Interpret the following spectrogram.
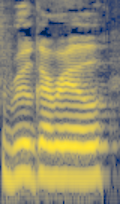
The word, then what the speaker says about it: rougarou: So, it's pronounced Rougarou and it is a legendary creature in Cajun and Creole culture.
